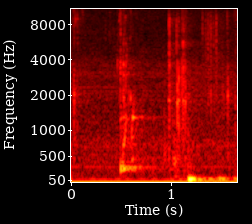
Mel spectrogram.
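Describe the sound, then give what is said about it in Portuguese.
A quick, quiet sip of water: a soft slurp followed by a faint gulp and a low bump, with no talking. “Vou tomar um golinho d'água rapidinho para explicar uma coisa que veio na minha cabeça, questão de milésimos de segundo.”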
